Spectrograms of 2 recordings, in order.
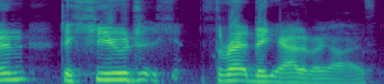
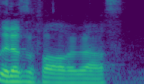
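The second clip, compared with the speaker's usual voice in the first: low mock repeat; 5 semitones lower, 8 dB quieter, faster than usual. Streamer echoing his own complaint, low and soft. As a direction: lower and much softer.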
